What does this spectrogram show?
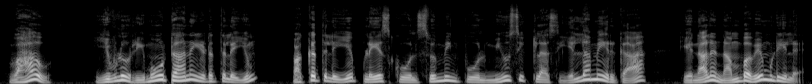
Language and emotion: Tamil, surprised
